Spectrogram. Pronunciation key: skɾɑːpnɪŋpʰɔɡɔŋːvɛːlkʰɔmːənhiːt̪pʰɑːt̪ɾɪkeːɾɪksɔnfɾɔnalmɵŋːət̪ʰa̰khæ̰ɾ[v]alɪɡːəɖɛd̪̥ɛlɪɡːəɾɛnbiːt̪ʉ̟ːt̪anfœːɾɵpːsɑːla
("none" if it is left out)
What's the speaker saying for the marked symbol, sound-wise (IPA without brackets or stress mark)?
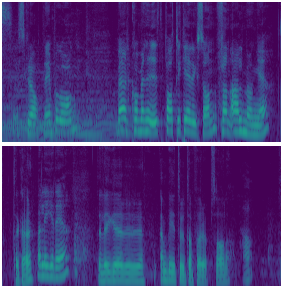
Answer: v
